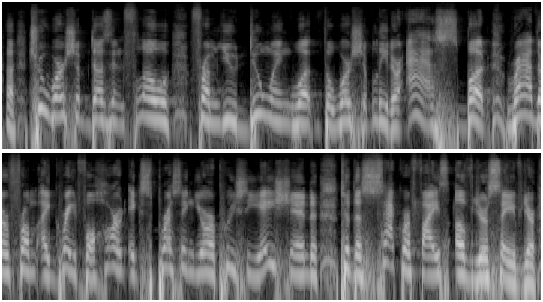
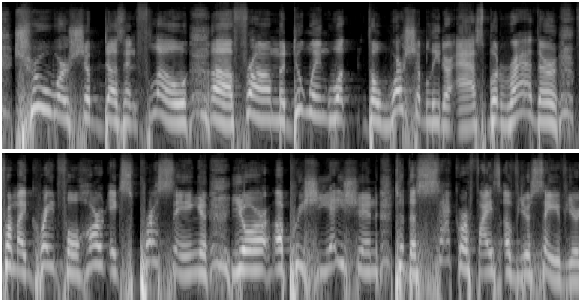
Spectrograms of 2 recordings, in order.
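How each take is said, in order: First: Said in the usual way. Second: Slower, each phrase weighed, True stressed; slow emphatic repeat. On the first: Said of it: "I'll say it again". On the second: Shown as a demonstration. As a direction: say it again slowly, leaning on True. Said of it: "I'll say it again 'cause I wrote it".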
